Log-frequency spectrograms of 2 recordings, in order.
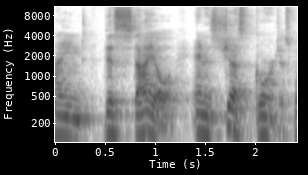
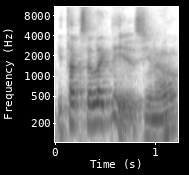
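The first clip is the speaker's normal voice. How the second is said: clumsy, bad put-on Italian voice; 4 semitones higher than usual. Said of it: "that was a bad, bad interpretation".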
